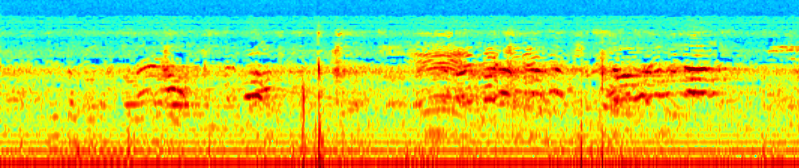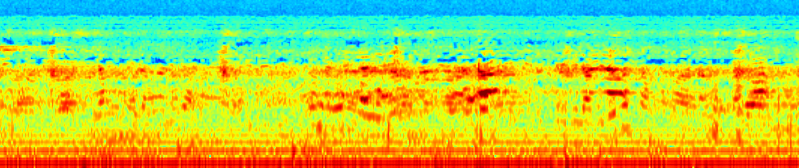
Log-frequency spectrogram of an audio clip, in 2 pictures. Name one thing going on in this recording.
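Young girls shout and call to each other across an open field.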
